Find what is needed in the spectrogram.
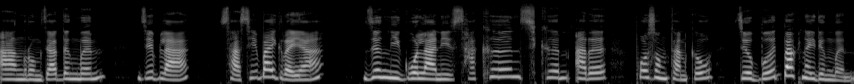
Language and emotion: Bodo, happy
